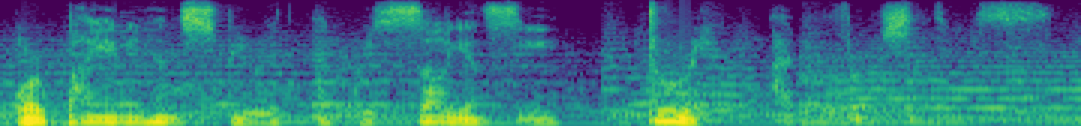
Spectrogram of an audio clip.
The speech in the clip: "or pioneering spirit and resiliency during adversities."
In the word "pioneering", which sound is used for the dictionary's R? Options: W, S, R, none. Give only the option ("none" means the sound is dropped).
none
